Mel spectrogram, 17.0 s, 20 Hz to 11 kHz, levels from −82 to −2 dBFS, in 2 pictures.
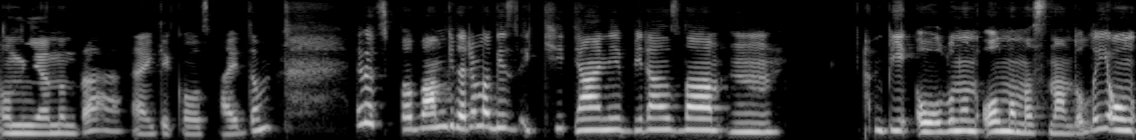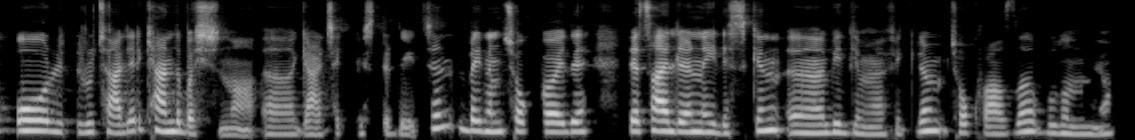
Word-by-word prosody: onun 190 0 0
yanında 190 +6 -4
erkek 175 0 -8
olsaydım. 170 - -6 0.6
Evet, 420 +1 0
babam 315 +4 +4
gider 310 -4 +4
ama 345 -2 +3
biz 315 -4 -3
2, 280 +4 -12
yani, 265 -1 +4
biraz 270 0 0
daha, 265 -1 +8 0.2
ımm, 220 0 -2 0.7
bir 250 -2 -1
oğlunun 235 +3 +3
olmamasından 200 -5 +2
dolayı, 265 +5 -1
o 260 -1 +4
o 250 0 +5
ritüelleri 215 +2 -3
kendi 230 -5 +2
başına, 155 -3 0
ııı, 165 0 -7
gerçekleştirdiği 170 +2 -6
için 315 +4 -4
benim 240 -4 0
çok, 230 -2 -2
böyle, 220 +1 +1 0.3
detaylarına 230 -2 +4
ilişkin, 250 +6 -2
ııı, 195 0 -1
bilgim 190 -5 -5
ve 170 - -8
fikrim 240 +7 -4
çok 200 -1 -6
fazla 200 +6 -3
bulunmuyor. 180 -2 -8
225 Hz, 135 wpm, -24 LUFS, 190-255 Hz, 0.7 s, daha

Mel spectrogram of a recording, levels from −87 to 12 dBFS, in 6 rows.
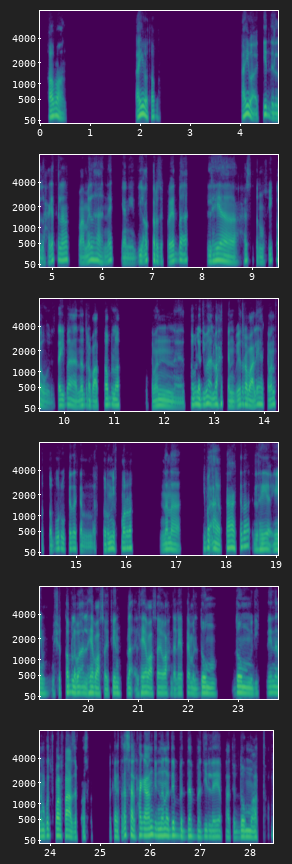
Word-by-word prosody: طبعًا. 115 - +2 1.4
أيوه، 155 +1 +5
طبعًا. 110 -3 -7 1.6
أيوه، 160 +2 +3
أكيد 155 -3 -3
الحاجات 90 +9 -4
اللي 125 -1 +1
أنا 135 - +1
كنت 130 - -18 0.2
باعملها 110 +5 0
هناك، 125 +9 -5
يعني 80 -2 -5
دي 110 +7 -4
أكتر 125 -2 0
ذكريات 95 +4 -2
بقى، 125 -1 -2 0.4
اللي 105 +1 -3
هي 110 -7 +2
حصة 115 +3 -9
الموسيقى 110 +5 -5
وازاي 85 +6 -1
بقى 110 -6 -2
نضرب 100 -1 -2
على 90 - +2
الطبلة. 115 -2 +1 0.5
وكمان 95 -2 -1
الطبلة 115 +11 -2
دي 115 - -3
بقى 135 -1 +2
الواحد 130 +2 0
كان 90 -3 -1
بيضرب 115 +3 +1
عليها 120 +7 +2
كمان 105 +4 0
في - - -23
الطابور 120 +1 -5
وكده 115 +2 -2
كان 75 -7 -8
اختاروني 120 +2 -2
في - - -18
مرة، 125 +2 +2 0.6
إن 100 +3 -3
أنا 100 -5 +1 0.5
دي - - -4
بقى - - +2
بتاعه 130 -1 +2
كده 165 +4 0
اللي 100 0 -4
هي 105 0 +2
إيه، 105 +2 -1 0.2
مش - - -11
الطبلة 115 -1 +1
بقى 115 -1 +2
اللي 105 -1 0
هي 115 - +6
بعصايتين 105 +1 0
لأ، 105 - 0
اللي 95 - -10
هي 115 +1 +5
بعصاية 110 +1 +1
واحدة 105 -3 -1
اللي 105 - -3
هي - - 0
بتعمل 105 -3 -3
دوم، 105 -3 +3 0.3
دوم 110 -3 +4
دي، 100 +2 -9
لأن 115 0 0
أنا 120 - +2
ما 125 - +2
كنتش 135 0 -2
باعرف 130 -1 +6
أعزف 110 -5 +6
أصلًا، - - -7 0.3
فكانت 115 -2 -1
أسهل 145 -3 +5
حاجة 135 -1 +8
عندي 140 0 +5
إن 135 0 +4
أنا 135 0 +5
أدب 135 0 +2
الدبة 115 0 0
دي 120 +2 -3
اللي 115 0 +1
هي 120 - +1
بتاعة 105 -2 -6
الدوم 115 +2 +2
على 110 0 +2
الطا - - -13
115 Hz, 190 wpm, -23 LUFS, 100-125 Hz, 1.6 s, حاجة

